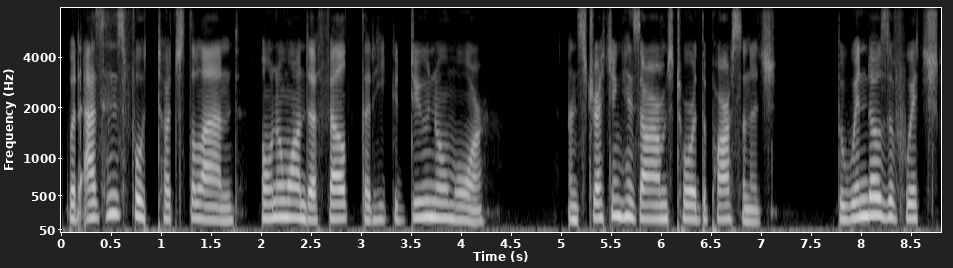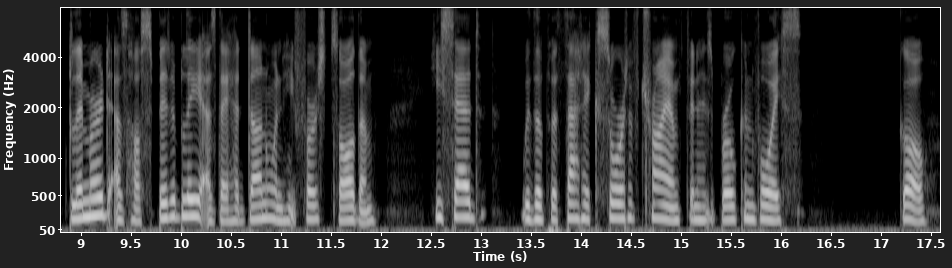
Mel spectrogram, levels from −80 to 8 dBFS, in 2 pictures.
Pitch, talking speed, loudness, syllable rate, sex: 190 Hz, 175 wpm, -18 LUFS, 5.0 syllables/s, female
